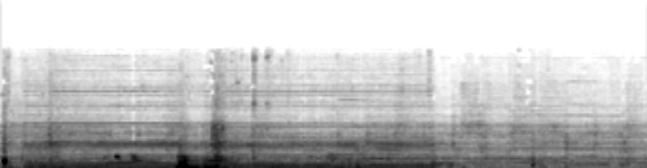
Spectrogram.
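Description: A car horn sounding one steady two-note blast for about four seconds, over background music, with two short knocks near the middle.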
